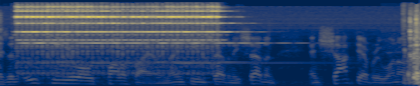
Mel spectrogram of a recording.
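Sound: telephone ringing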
